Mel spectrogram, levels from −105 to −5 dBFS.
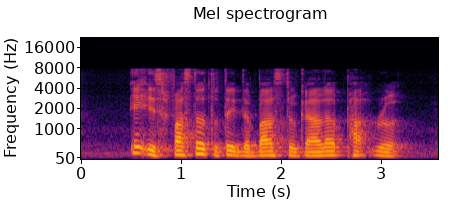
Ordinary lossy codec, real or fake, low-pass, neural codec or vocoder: none; fake; none; codec, 16 kHz, 16 kbps, FunCodec, trained on Chinese and English, 50 frames a second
